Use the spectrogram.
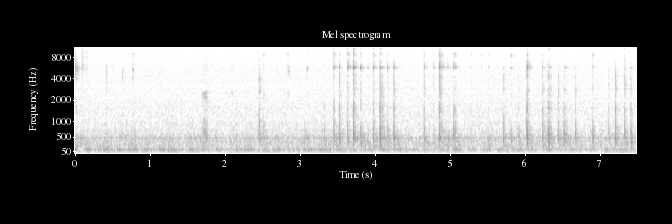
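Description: Fingers tap and scratch on the lid of a glass jar whose glass is not brown, giving many quick, sharp, bright clicks with faint scratchy sounds between them. A low, steady hum runs quietly underneath throughout.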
